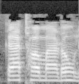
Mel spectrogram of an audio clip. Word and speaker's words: काठमाडौँ: काठ माडौँ लेख्छौँ हामीले लेख्दाखेरि तर बोल्दा काठमाडौँ भन्छौँ भनेपछि ठ छोडियो तिन अक्षरको भयो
